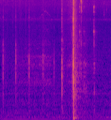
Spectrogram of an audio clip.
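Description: Light clicks and taps of a precision screwdriver and fingers handling a smartphone, with one sharper click about one and a half seconds in.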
